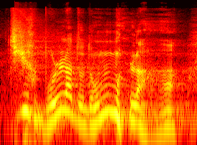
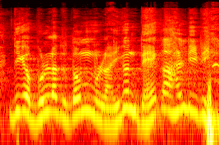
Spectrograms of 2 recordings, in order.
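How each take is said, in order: First: Said in the usual way. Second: Louder, higher scolding; a rising stern rebuke. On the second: Retold or imitated. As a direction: scold him like a frustrated teacher. Jesus rebuking Peter, repeated.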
